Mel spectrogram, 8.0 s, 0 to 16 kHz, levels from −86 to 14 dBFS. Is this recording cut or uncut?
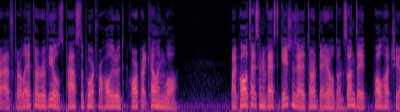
uncut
